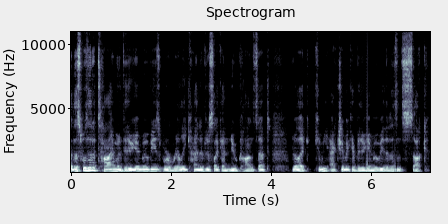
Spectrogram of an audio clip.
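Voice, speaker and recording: Male host, mid-pitched with some huskiness, conversational and opinionated, speaking informally as if chatting with his audience. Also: warm tone, poor audio. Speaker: host of a live ranking show about video game movies. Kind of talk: casual chat, giving opinions and replying to listeners.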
